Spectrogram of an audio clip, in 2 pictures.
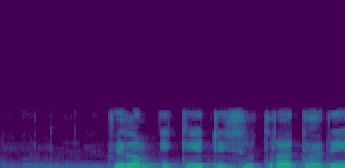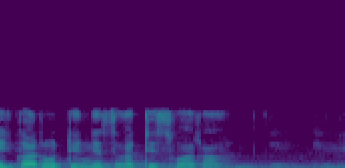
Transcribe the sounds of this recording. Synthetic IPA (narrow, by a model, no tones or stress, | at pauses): filəmikid̪̥i̤sut̪ɾad̪̥a̤ɾikaɾod̪̥e̤nɪsad̪̥e̤swaɾa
